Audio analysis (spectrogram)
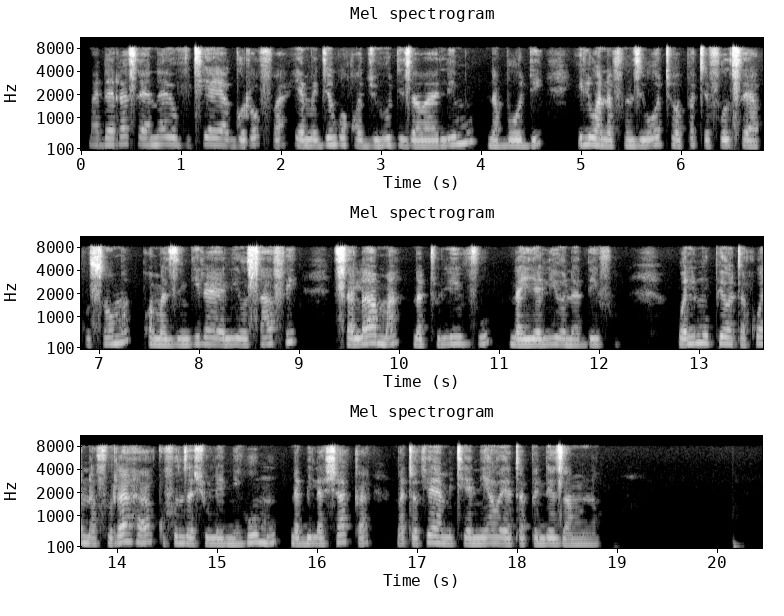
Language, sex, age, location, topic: Swahili, female, 18-24, Kisumu, education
